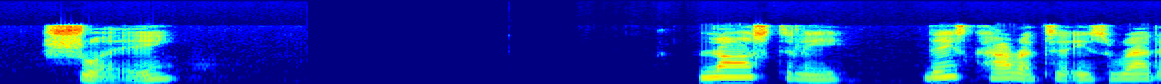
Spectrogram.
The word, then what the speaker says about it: 水: It is read as 水. Its pinyin is spelled 诗微水 and should be pronounced in the third tone. 水, 水.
